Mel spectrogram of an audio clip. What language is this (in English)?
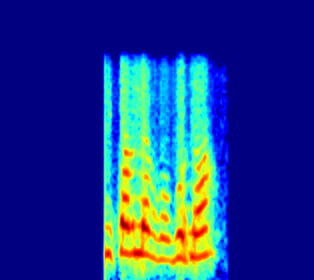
Maithili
